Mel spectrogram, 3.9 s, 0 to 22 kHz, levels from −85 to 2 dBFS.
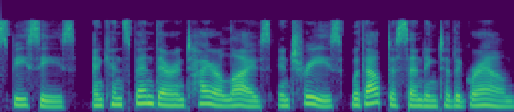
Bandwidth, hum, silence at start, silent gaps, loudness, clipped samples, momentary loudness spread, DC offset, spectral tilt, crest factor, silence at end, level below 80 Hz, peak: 12 kHz; none; 0 s; none; -22 LUFS; under 0.1%; 5 LU; under 0.1%; -4.5 dB/octave; 18 dB; 0 s; -70 dBFS; -4 dBFS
